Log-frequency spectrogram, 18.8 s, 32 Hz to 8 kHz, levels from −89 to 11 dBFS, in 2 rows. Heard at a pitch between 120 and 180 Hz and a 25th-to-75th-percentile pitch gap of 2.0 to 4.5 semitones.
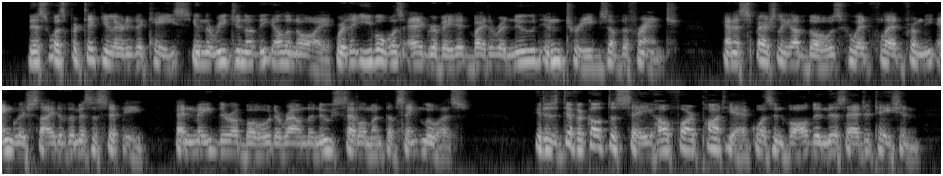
Yes: medium, 140 Hz; average, 3.3 semitones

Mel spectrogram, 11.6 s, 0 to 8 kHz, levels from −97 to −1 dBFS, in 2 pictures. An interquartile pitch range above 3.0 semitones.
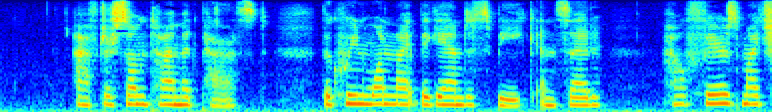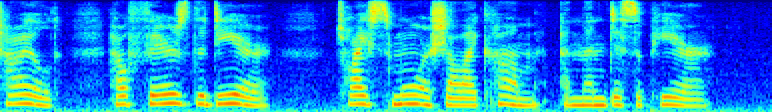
No: average, 2.7 semitones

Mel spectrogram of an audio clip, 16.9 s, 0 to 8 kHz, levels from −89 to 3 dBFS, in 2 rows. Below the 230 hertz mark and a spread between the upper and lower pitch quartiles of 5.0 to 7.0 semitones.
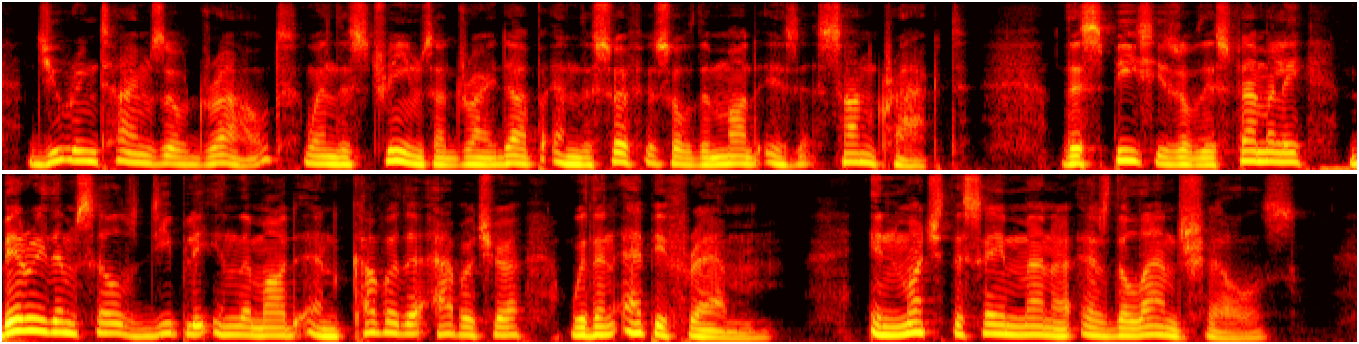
Yes: low, 135 Hz; average, 5.3 semitones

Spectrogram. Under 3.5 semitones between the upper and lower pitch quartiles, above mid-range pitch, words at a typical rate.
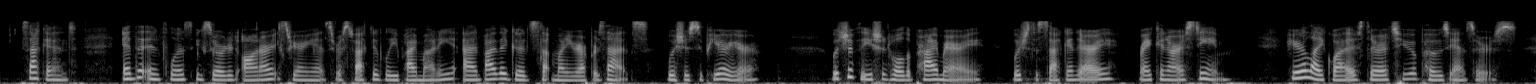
Yes: narrow, 2.5 semitones; high, 215 Hz; average, 170 wpm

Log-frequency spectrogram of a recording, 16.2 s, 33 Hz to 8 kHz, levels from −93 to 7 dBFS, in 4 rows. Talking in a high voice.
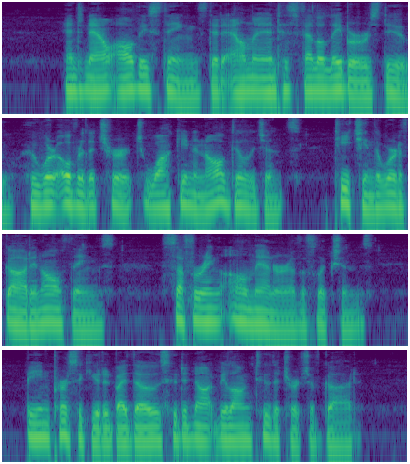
No: very low, 95 Hz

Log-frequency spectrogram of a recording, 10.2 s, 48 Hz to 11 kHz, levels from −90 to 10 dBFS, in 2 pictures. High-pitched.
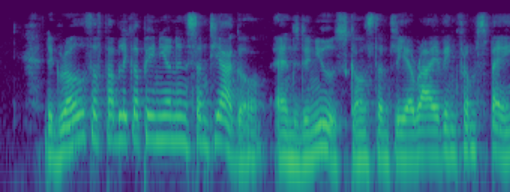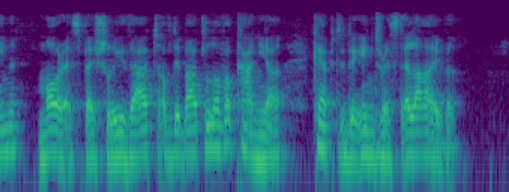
No: medium, 140 Hz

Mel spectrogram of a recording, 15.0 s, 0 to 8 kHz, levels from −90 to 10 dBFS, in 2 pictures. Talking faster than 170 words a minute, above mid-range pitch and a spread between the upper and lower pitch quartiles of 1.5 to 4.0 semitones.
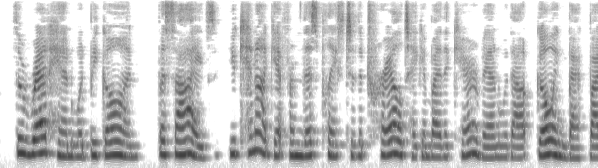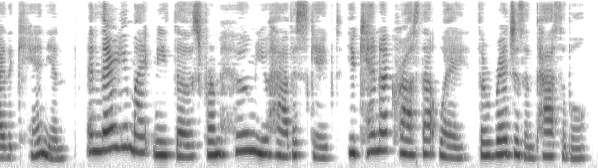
Yes: average, 185 wpm; high, 230 Hz; average, 3.7 semitones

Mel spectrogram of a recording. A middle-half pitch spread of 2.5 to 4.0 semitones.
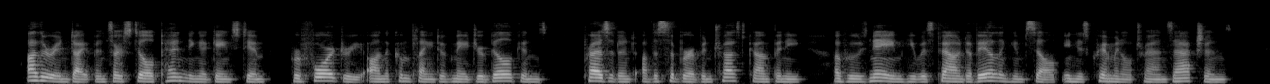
Yes: average, 3.1 semitones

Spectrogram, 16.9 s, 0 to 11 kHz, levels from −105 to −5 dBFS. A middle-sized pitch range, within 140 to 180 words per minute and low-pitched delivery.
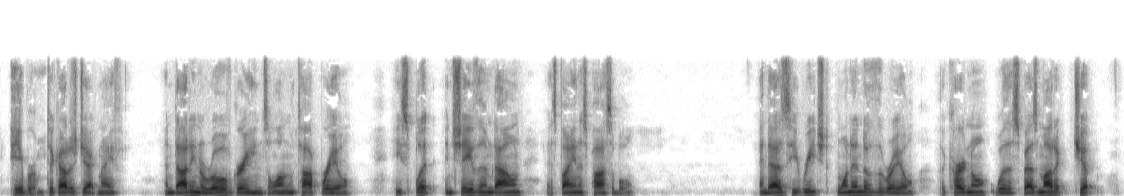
Yes: average, 3.4 semitones; average, 145 wpm; low, 115 Hz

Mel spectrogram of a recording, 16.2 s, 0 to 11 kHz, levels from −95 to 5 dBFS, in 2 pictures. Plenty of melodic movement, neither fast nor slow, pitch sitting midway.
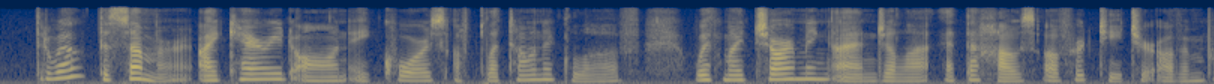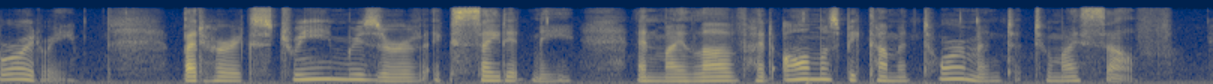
Yes: wide, 5.9 semitones; average, 145 wpm; medium, 160 Hz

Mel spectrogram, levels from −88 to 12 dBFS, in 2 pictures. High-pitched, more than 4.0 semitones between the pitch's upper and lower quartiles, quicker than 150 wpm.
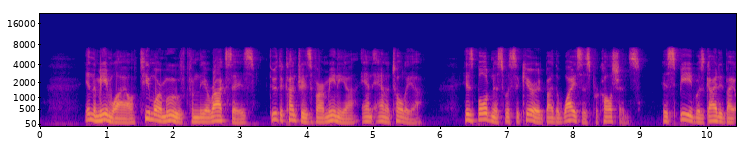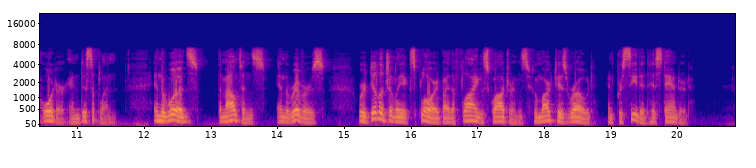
No: low, 120 Hz; average, 5.2 semitones; average, 160 wpm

